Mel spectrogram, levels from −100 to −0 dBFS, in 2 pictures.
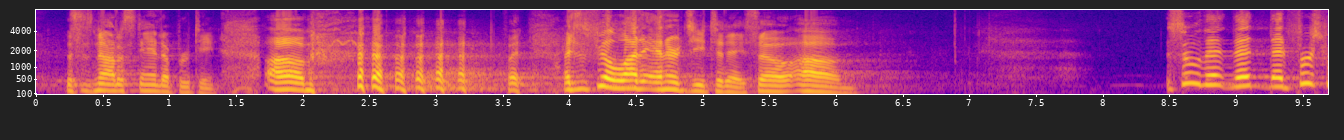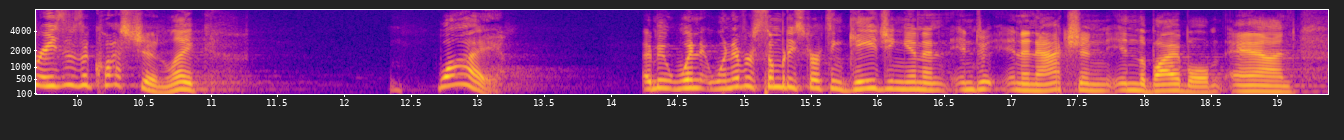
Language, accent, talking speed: English, American, 140 wpm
